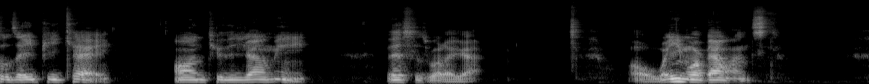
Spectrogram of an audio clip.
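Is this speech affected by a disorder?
Yes: cerebral palsy; affects gait and walking.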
